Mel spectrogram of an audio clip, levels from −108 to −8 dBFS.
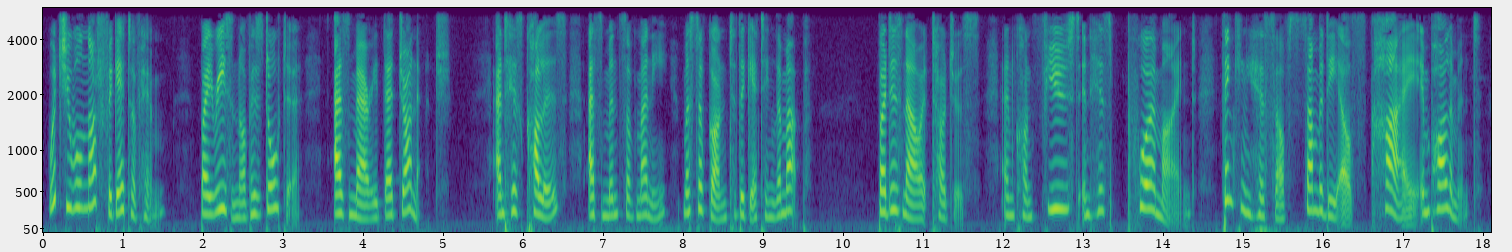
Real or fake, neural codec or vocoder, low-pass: real; none; 5.4 kHz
